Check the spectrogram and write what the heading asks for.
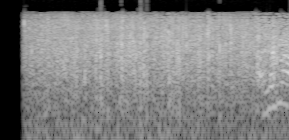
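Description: A steady, even rush of water noise with no distinct drops or strokes, starting abruptly as the clip opens.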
